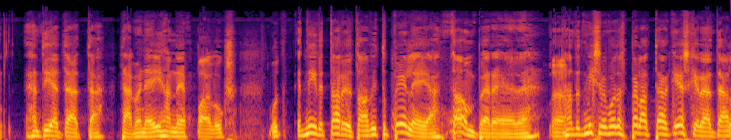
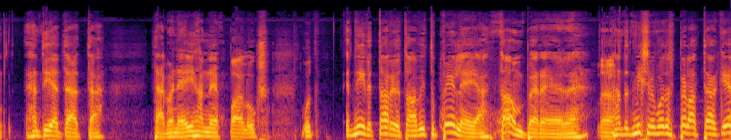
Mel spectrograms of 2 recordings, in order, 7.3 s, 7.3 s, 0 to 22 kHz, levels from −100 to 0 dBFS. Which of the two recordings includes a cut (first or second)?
first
